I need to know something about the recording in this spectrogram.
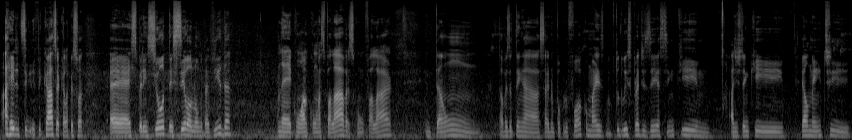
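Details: Real stuttering in an adult man, which he describes as mainly blocks and silences rather than repetitions and says may not be very evident.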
